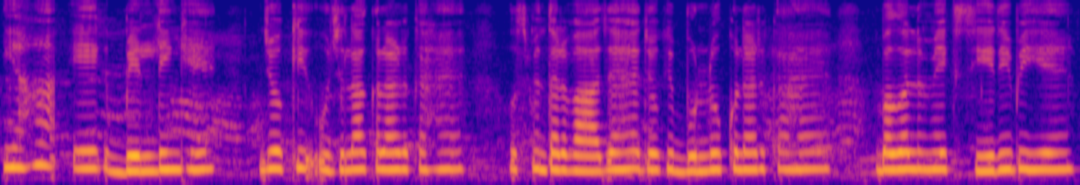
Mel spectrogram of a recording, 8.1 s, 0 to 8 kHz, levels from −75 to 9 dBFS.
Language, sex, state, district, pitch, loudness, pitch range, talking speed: Hindi, female, Bihar, Patna, 270 Hz, -15 LUFS, 260-275 Hz, 170 wpm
